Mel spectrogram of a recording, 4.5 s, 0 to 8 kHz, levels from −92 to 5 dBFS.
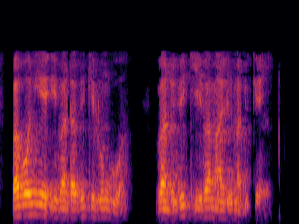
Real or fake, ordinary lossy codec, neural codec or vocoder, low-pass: fake; AAC, 16 kbps; vocoder, 22.05 kHz, 80 mel bands, Vocos; 7.2 kHz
